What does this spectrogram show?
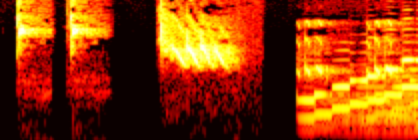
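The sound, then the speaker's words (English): Two short, bright cricket chirps ring out, then a longer raspy burst, followed by a run of stepped electronic tones climbing in pitch. No one speaks. “Well, play us in crickets.”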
